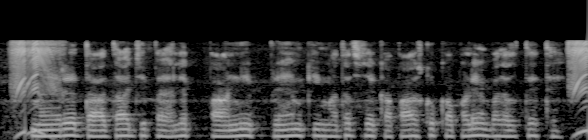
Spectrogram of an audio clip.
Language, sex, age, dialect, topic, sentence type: Hindi, male, 25-30, Awadhi Bundeli, agriculture, statement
